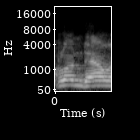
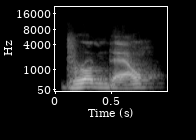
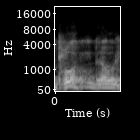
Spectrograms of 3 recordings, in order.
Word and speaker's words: Blundell: who doesn't know i mean in the japanese pronunciations they get their l's mixed up with their r's so it was always mark brundell and mark martin blundell and in the end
